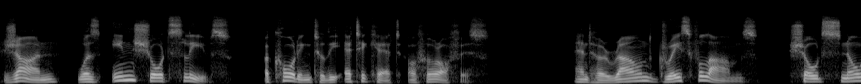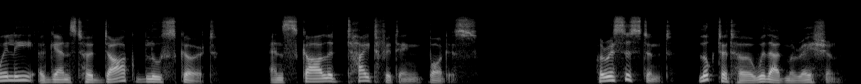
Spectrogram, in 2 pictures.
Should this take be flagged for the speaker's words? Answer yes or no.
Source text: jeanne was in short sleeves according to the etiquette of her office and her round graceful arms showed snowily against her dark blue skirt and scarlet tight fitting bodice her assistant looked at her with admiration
no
